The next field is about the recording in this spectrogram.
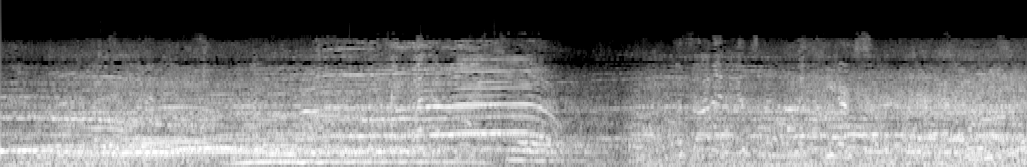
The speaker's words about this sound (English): The best part of that whole part of that booing interlude right there, the reason why you don't hear Henry saying anything is because he kind of just looks out at the crowd and shrugs.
